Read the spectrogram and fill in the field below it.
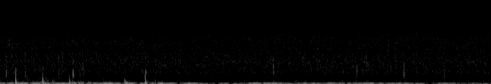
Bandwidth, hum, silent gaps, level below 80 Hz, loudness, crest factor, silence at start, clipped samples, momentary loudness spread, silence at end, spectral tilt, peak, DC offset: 11 kHz; none; none; -50 dBFS; -55 LUFS; 14 dB; 0 s; under 0.1%; 6 LU; 0 s; -3 dB/octave; -30 dBFS; under 0.1%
